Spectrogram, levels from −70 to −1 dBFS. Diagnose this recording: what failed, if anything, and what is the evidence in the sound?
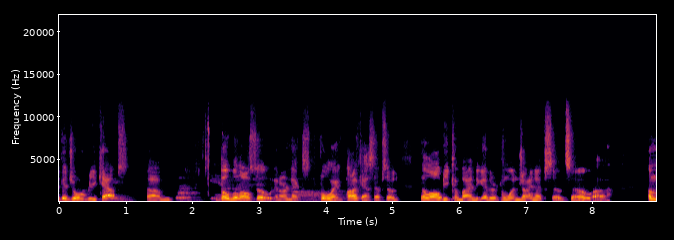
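Nothing in the recording points to a failure at any stage of the chain, with the signal holding continuous and steady throughout and no dropouts, level jumps, distortion or timing disturbances to be heard anywhere in it.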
